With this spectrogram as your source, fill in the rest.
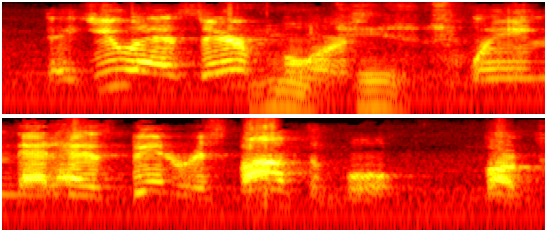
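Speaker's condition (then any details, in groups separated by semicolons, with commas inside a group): Cerebral palsy; reports being back on feet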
